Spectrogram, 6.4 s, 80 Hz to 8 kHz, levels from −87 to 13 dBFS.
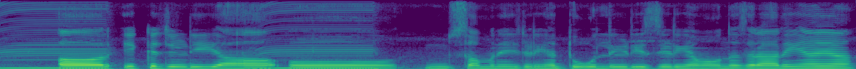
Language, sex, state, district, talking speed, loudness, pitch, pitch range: Punjabi, female, Punjab, Kapurthala, 150 wpm, -17 LUFS, 190 Hz, 190-200 Hz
